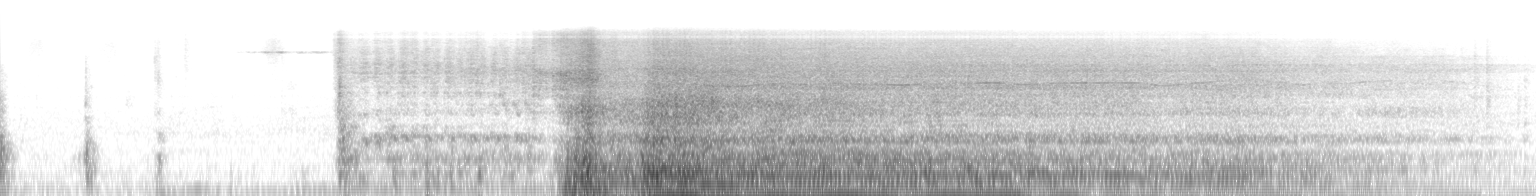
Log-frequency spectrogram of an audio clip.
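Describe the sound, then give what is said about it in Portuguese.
A few sharp clicks and clunks, then a Kombi van engine cranks, catches with a loud roaring rev, and settles into a steady, rumbling idle. “A partida. Que carro é esse? Kombi. Não é carro, é Kombi.”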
